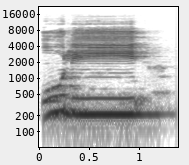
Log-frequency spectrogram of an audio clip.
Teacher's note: یہ واو لکھنے میں آئے گی اور یہ پڑھنے میں نہیں آئے گی ، تو یہاں ہم نے حمزہ کو بغیر کھینچے ادا کرنا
